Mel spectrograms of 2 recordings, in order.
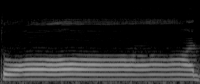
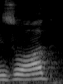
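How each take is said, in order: First: It begins with a d sound. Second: It begins with a z sound. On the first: This is the Arabic way of saying it. The speaker calls it right. "Arabic का लफ्ज़ द्वाद है" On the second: This is the Urdu way of saying it. The speaker calls it wrong. "ज़्वाद उर्दू का लफ्ज़ है"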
